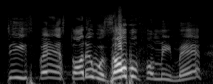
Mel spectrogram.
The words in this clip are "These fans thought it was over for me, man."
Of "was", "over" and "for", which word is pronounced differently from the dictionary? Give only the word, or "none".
over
